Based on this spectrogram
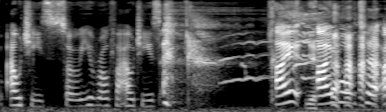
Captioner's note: laughter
